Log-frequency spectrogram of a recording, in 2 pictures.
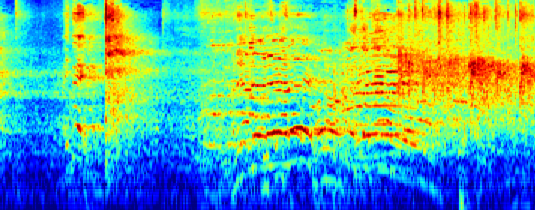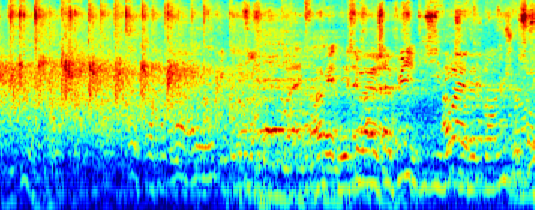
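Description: A hard ball smacks against a wall in an echoing hall.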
